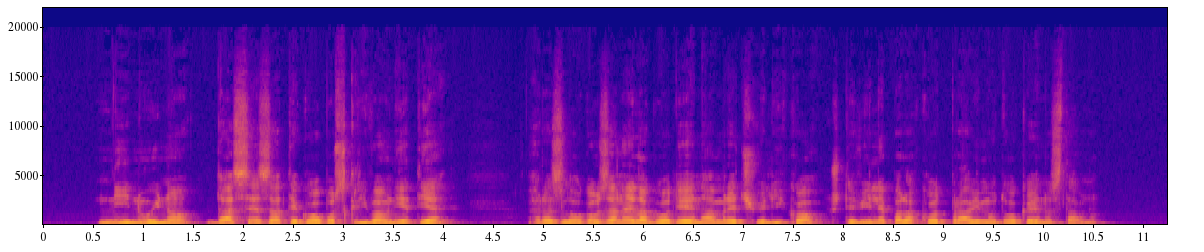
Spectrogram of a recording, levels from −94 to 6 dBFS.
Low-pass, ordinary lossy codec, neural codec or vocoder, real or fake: 19.8 kHz; Opus, 64 kbps; vocoder, 44.1 kHz, 128 mel bands every 256 samples, BigVGAN v2; fake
